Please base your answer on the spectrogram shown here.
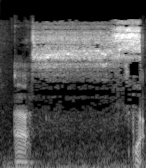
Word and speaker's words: Ascot: You got to say it right. Mm-hmm. It's Ascot. Scott.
